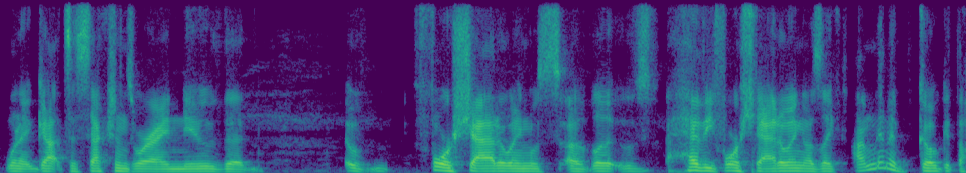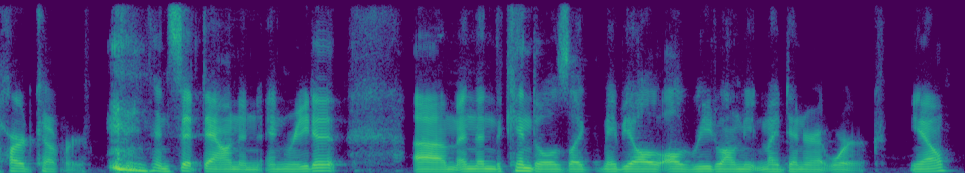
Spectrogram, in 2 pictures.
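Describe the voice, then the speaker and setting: A man's voice: on the low side, brisk, dry recording, studio quality. A man co-hosting a casual podcast, talking in a wry, teasing, joking way. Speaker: podcast co-host. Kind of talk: casual group banter.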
